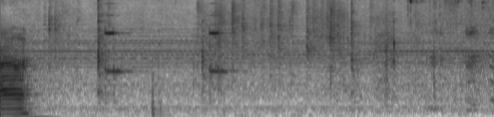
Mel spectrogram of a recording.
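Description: Telephone being dialed at home, a short burst of keypad tones at the start followed by scattered clicks and handling noises, with voices talking nearby.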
